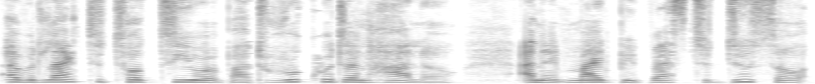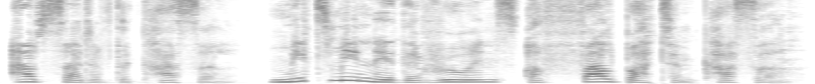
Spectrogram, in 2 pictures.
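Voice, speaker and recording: A woman voicing a brave, earnest teenage witch schoolgirl in a video game, speaking in a formal, measured way. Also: mid-range voice, a little mellow, slightly rough, dry recording, clean studio sound. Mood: serious, determined. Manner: formal, measured, avoids contractions. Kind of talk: scripted game companion dialogue.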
